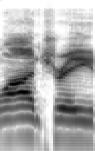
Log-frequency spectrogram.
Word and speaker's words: Andrade: to see him fight booboo Andrade or booboo on trade right that's how he wants to pronounce it and let's do it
